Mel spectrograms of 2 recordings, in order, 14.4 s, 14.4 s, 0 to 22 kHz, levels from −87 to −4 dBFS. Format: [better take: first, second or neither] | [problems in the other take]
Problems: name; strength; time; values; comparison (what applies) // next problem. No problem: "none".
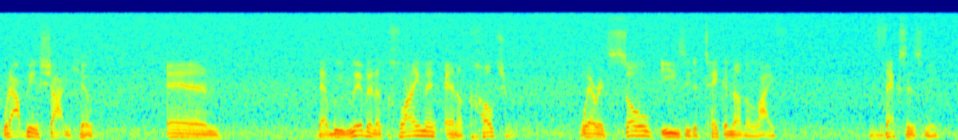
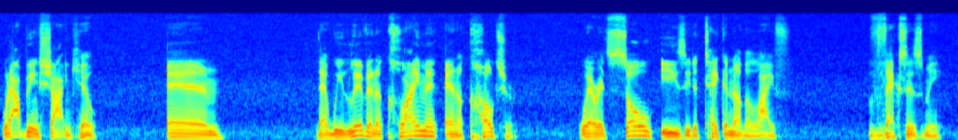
second | hiss; loud; throughout; 4 dB below the speech; faint in the second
